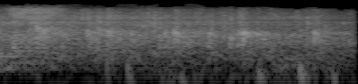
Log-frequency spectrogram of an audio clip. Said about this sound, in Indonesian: Ya, berikan tepuk tangan dulu.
